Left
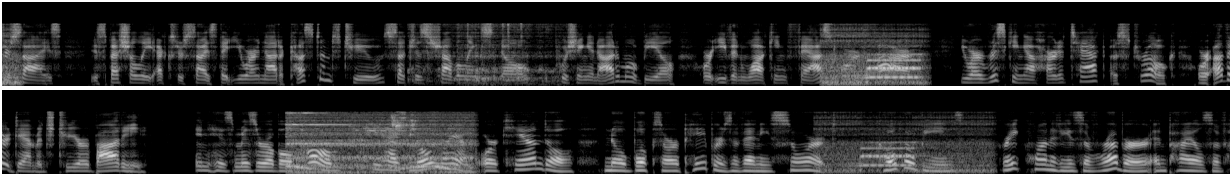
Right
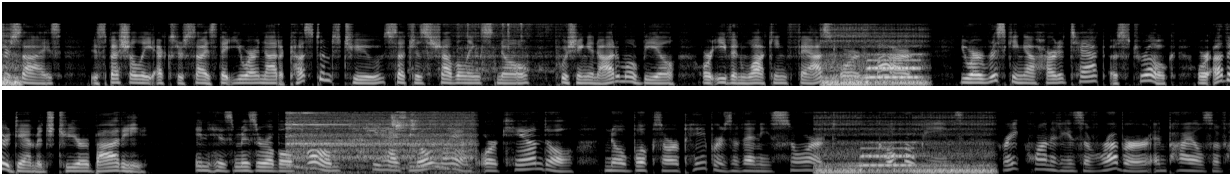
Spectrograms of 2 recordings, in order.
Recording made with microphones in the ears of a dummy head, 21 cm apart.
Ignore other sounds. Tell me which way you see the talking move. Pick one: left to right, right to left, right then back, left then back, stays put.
right to left.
